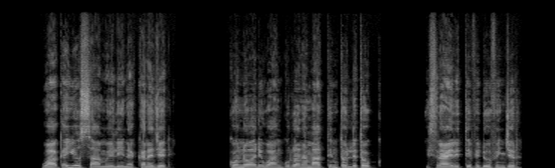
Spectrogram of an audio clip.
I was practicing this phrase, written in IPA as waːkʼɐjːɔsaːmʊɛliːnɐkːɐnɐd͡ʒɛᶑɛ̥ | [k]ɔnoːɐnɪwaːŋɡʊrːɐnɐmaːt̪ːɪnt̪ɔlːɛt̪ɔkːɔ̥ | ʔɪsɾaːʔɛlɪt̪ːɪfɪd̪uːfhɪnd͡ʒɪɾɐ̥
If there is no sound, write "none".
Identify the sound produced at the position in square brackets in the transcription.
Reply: k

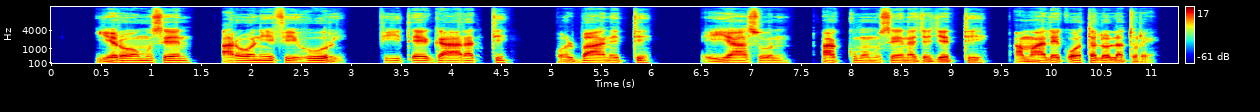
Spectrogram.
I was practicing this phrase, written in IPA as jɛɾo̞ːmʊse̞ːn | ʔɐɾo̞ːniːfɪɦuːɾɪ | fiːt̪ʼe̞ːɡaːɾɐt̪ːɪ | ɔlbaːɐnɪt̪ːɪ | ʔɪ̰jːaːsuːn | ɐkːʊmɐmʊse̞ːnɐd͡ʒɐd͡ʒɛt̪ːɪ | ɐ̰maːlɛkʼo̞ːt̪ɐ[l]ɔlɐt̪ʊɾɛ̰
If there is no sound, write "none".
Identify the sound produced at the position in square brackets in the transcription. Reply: l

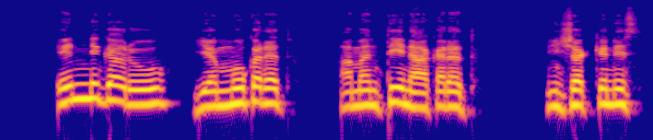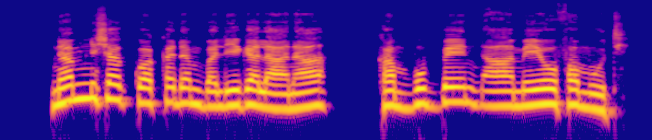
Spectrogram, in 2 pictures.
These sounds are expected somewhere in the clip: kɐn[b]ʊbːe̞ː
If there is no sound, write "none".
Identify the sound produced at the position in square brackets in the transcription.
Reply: b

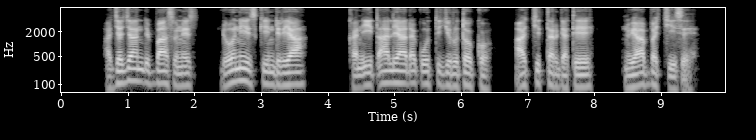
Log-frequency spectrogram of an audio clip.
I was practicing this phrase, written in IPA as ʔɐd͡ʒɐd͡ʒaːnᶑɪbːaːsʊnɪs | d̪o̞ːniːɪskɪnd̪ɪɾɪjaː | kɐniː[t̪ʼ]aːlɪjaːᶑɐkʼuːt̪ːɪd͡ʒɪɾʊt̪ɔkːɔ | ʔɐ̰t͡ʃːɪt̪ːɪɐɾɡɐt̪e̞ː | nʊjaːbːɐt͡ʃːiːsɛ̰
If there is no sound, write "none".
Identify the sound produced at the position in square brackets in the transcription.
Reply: t̪ʼ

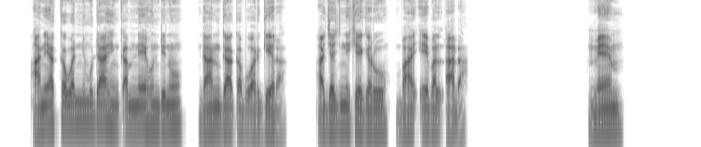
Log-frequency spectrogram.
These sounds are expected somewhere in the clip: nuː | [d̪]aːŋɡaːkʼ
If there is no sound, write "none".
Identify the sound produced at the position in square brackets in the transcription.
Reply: d̪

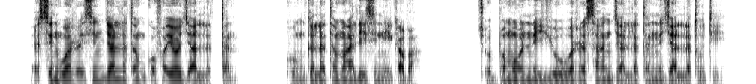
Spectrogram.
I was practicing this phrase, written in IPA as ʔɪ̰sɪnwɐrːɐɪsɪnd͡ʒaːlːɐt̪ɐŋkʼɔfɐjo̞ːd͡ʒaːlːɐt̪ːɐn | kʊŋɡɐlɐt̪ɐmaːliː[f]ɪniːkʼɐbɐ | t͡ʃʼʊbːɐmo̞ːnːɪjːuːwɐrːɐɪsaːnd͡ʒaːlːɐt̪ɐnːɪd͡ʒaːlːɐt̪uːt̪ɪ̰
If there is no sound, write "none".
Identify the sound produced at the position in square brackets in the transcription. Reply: s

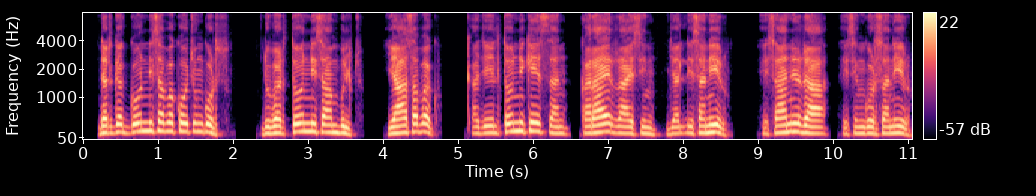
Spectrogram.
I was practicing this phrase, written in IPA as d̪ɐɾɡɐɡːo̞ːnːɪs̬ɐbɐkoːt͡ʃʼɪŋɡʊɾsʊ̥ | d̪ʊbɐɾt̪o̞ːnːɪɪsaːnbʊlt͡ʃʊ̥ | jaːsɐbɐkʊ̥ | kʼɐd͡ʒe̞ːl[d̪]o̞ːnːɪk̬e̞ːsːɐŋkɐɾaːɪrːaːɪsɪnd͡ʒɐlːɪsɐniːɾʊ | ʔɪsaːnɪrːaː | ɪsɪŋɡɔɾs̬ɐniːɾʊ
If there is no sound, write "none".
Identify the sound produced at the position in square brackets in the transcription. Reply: t̪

